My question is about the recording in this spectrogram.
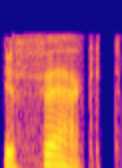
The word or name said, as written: effect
